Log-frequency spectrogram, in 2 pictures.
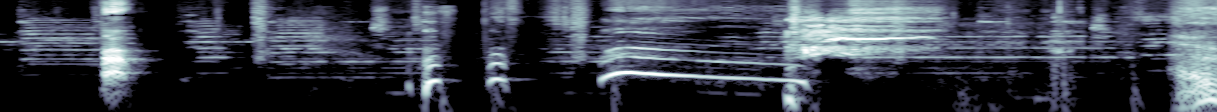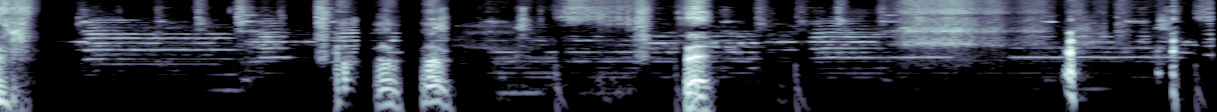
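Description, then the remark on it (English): Several people take turns giving single dog-like barks, one each from right to left, in quick succession before a playoff game, some yelped and some drawn into a howl, with scattered voices between them. “I need one bark from everyone, from right to left, starting with …”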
